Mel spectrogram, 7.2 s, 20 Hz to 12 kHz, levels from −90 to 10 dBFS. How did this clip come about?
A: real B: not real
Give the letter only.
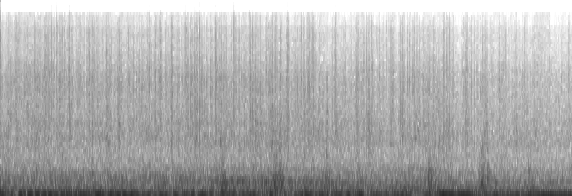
A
